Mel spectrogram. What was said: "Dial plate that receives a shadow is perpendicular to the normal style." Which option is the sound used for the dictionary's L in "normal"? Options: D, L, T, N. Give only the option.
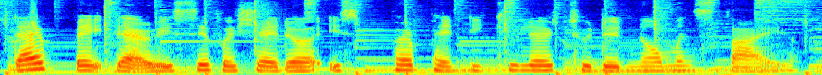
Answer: N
